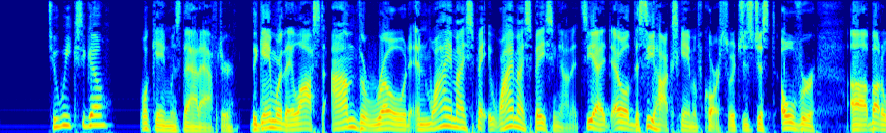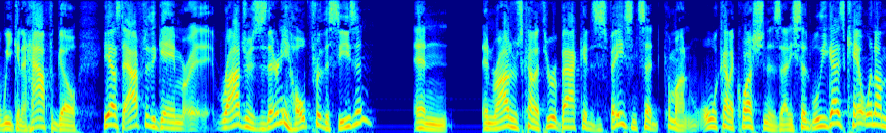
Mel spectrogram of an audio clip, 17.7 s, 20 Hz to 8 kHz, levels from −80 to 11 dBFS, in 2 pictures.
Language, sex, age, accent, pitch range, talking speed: English, male, 30-49, American, 110-185 Hz, 300 wpm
